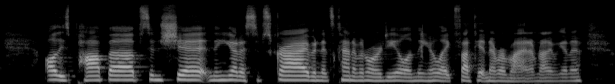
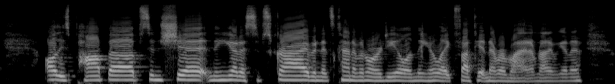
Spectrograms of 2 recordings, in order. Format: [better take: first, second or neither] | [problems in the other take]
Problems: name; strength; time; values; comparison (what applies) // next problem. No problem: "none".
first | distortion; slight; 10 dB below the speech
